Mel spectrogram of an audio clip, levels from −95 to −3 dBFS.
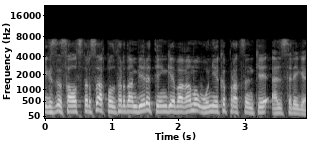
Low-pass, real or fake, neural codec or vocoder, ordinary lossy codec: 7.2 kHz; real; none; AAC, 48 kbps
